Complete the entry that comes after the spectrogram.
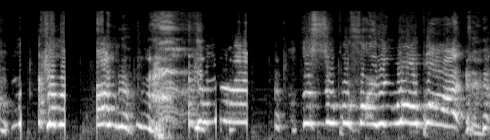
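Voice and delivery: very high, drawn-out, hyped announcer call. Retelling a Smash trailer announcer's reveal: imitating a hyped announcer. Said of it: "the announcer is so fucking hyped about Mega Man".

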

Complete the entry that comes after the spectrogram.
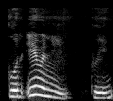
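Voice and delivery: ordinary talk

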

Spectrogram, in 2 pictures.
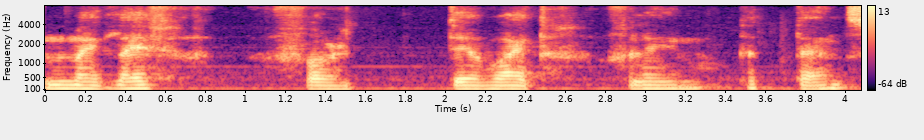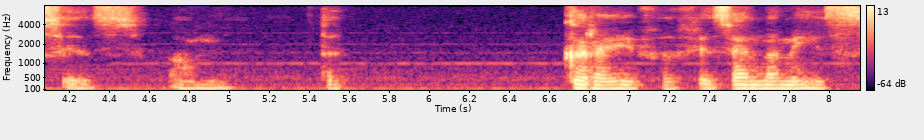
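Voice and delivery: quiet, dazed muttering. Voicing a dazed character muttering a vow to himself: muttering quietly to himself. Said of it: "you can kind of hear him muttering to himself".

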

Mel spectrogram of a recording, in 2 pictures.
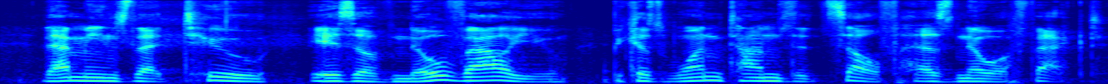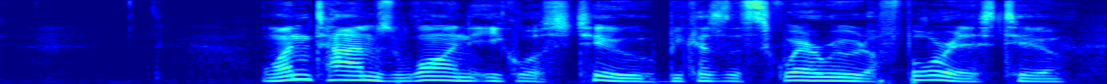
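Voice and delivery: ordinary talk

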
